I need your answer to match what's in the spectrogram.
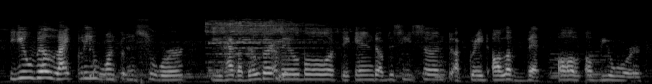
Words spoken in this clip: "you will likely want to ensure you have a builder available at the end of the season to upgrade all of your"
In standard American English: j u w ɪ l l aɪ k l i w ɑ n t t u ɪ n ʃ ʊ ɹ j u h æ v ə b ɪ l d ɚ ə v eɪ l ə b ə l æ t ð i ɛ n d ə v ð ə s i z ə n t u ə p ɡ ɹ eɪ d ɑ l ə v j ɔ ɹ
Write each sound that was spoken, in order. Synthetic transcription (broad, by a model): j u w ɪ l l aɪ k l i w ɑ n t t u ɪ n s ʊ ɹ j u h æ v ə b ɪ l d ɚ ə v eɪ l ə b ə l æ t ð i ɛ n d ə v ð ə s i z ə n t u ə p ɡ ɹ eɪ d ɑ l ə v j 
